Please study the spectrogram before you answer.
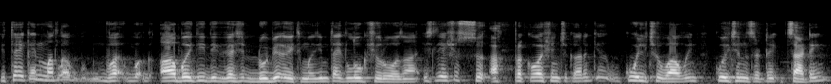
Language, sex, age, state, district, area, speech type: Kashmiri, male, 30-45, Jammu and Kashmir, Srinagar, rural, spontaneous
